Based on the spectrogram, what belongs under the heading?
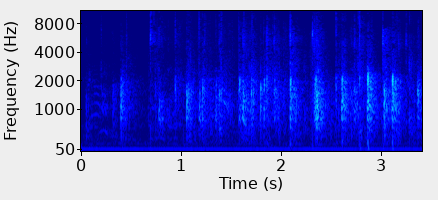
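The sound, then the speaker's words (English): A soft, scattered golf clap: irregular light polite claps from an audience, steady for a few seconds and fairly quiet, with a faint murmur of voices mixed in. “Thank you for golf clapping, though.”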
